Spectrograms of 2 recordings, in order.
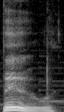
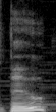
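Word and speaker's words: ぶ: For example, the character that's like Fu, if it has the two dashes on it, it's pronounced as boo. It's pronounced as boo.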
